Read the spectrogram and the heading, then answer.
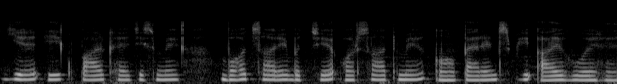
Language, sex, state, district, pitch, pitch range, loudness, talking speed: Hindi, female, Uttar Pradesh, Muzaffarnagar, 215 Hz, 210-225 Hz, -30 LUFS, 165 wpm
